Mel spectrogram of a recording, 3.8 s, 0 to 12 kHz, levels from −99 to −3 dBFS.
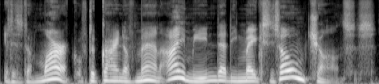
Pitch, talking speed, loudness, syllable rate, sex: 150 Hz, 270 wpm, -16 LUFS, 5.2 syllables/s, male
